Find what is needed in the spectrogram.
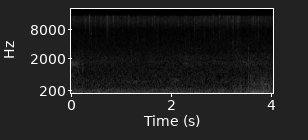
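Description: Steady rain falling on wet stone paving, an even hiss with a steady low rumble underneath.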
